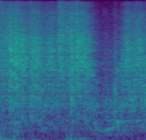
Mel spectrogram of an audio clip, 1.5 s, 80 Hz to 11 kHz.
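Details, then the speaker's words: Vortec 5.7 Suburban cold start attempt, battery voltage a touch low, intermittent fuel pressure suspected from ground wire: steady cranking that never catches; crank no start, later traced to failed cam sensor. "That was a no-go, bro. I did notice the battery voltage was a touch low."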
